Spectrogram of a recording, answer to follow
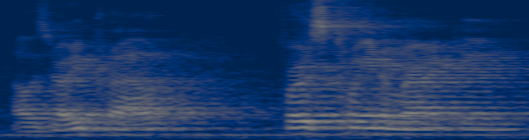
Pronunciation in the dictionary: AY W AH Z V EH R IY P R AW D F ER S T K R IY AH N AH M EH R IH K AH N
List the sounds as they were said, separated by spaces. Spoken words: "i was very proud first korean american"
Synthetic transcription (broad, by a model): AY W AH Z V EH R IY P R AW D F ER S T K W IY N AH M EH R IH K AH N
